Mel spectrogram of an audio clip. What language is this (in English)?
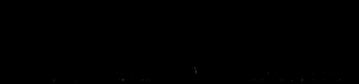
Czech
